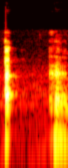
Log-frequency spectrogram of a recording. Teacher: ya yang memiliki fungsi yang sangat penting ya jadi Hamzah tadi ketika Hamzah itu sukun ya maka dia menutup sipita suara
